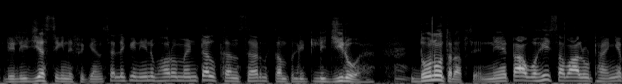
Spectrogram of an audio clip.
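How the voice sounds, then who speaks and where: This man has a fairly high pitch with ordinary variation and a dark, mellow tone. His loudness swings widely. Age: young. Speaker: local student. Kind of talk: interview.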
